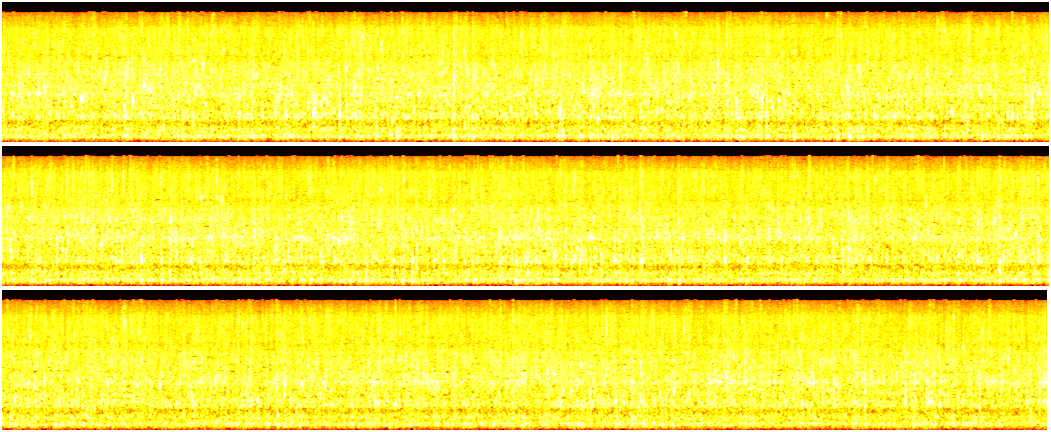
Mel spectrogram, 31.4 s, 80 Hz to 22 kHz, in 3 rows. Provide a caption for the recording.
stream4 close
recorded with Sony PCM-D50, Tascam DAP1 DAT with AT835 stereo mic, or Zoom H2
close, flow, stream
